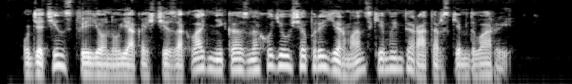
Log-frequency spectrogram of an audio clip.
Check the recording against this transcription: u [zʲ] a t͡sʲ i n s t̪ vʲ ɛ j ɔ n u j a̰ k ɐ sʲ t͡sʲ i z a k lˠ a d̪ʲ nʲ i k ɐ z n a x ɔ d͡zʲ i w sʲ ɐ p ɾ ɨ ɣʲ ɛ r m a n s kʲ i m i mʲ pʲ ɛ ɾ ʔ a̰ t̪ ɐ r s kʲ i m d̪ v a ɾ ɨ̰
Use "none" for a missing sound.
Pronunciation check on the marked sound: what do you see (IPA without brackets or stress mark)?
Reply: d͡zʲ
